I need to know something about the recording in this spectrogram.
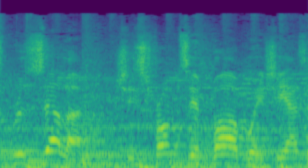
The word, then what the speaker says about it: Rozalla: It's written Rozalla. It's pronounced Rozella.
